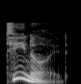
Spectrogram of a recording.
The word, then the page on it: ctenoid: British English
